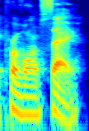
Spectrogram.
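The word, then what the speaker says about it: Provence: about to tour this I actually would have pronounced that correctly X on provance actually I was going to say provon but I'm glad I did axon provon but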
